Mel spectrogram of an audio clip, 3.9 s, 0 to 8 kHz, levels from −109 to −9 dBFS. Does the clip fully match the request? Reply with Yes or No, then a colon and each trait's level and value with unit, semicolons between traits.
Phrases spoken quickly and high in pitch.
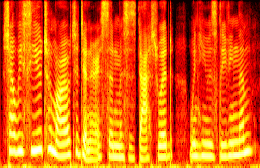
Yes: fast, 230 wpm; high, 235 Hz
